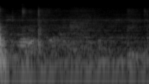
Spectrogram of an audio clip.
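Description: Two short knocks, one right at the start and a smaller one about half a second in, as a plastic ketchup squeeze bottle is handled and put down on a stone countertop. Faint background music and a brief murmur of voice sit underneath.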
